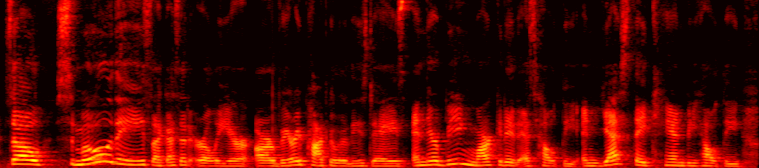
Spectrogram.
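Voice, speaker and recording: Loud, animated woman at a moderate pace, in a very clean recording with a silent background. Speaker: podcast host. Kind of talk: health podcast monologue.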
